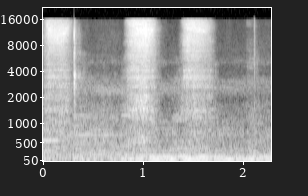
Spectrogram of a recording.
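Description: A woman voicing the phonics sound of the letter F: three short breathy "fff" hisses about half a second apart.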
